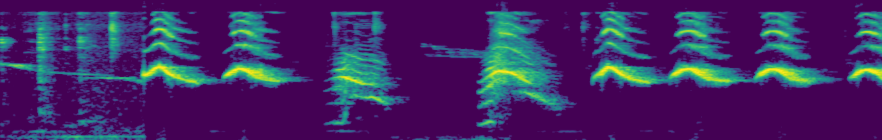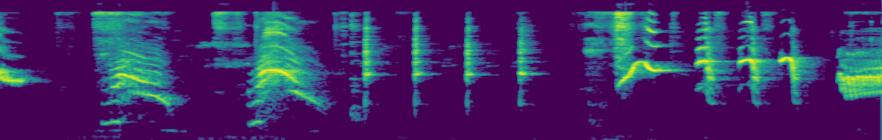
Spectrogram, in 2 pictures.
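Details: Asian pied starling singing energetically as a lure for other starlings to sing; repeated loud rising-falling whistles, some slurred downward, ending in quick chirps and a short harsh note.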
